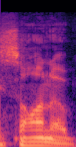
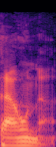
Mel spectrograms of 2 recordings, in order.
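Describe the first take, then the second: First: The word has the usual American pronunciation. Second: The word has the Finnish-style pronunciation. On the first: "we say sauna" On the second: "he said it's a sauna. We invented it"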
